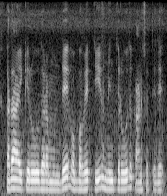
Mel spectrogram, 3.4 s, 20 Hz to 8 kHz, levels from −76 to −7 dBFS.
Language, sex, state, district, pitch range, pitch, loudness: Kannada, male, Karnataka, Koppal, 120-135 Hz, 130 Hz, -15 LUFS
